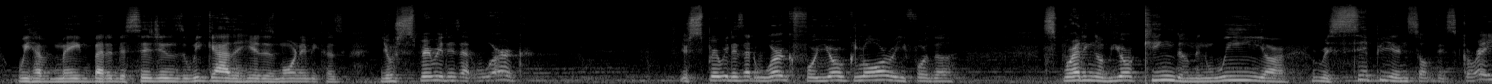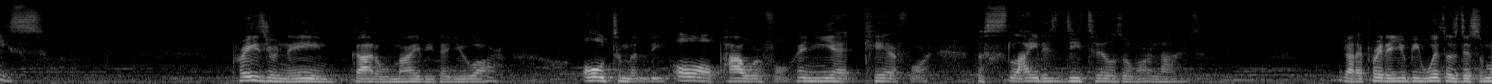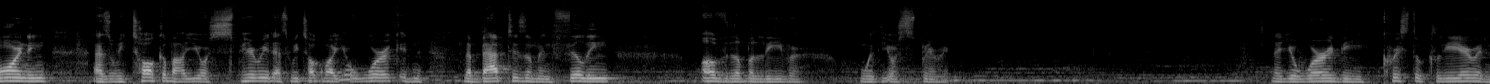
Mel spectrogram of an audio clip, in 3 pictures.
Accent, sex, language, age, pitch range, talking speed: American, male, English, 20-39, 130-160 Hz, 130 wpm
